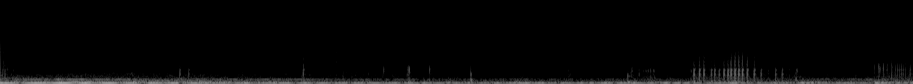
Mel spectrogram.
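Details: Morning hunger stomach growling: low rumbling and gurgling with irregular bubbling pops; normal borborygmi.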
